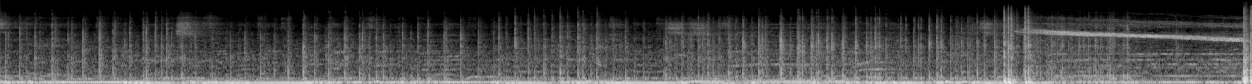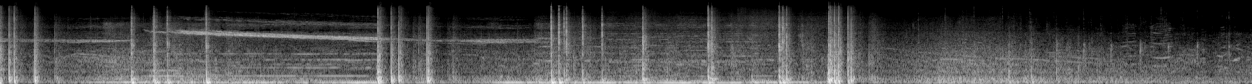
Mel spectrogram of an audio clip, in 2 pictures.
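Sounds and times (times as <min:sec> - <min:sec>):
fireworks bursting: 0:00.0 - 0:24.4
falling firework whistles: 0:09.9 - 0:20.0.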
